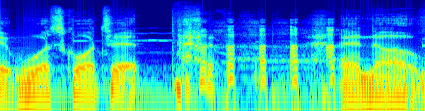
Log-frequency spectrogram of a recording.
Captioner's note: laughing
